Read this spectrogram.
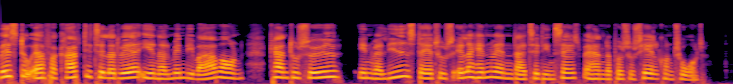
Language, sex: Danish, male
